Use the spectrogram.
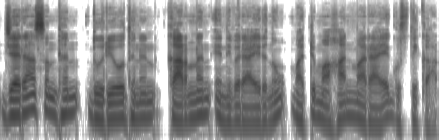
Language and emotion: Malayalam, neutral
